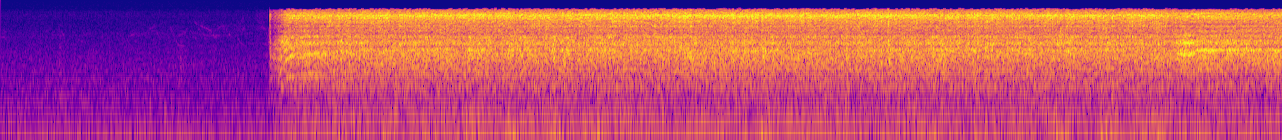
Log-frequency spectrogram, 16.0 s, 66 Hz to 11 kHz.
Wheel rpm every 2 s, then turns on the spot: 0, 20, 210, 230, 230, 230, 230, 230.
none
